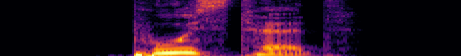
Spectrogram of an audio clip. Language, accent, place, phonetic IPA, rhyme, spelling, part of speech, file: German, Germany, Berlin, [ˈpuːstət], -uːstət, pustet, verb, De-pustet.ogg
- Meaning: inflection of pusten: 1. third-person singular present 2. second-person plural present 3. plural imperative 4. second-person plural subjunctive I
